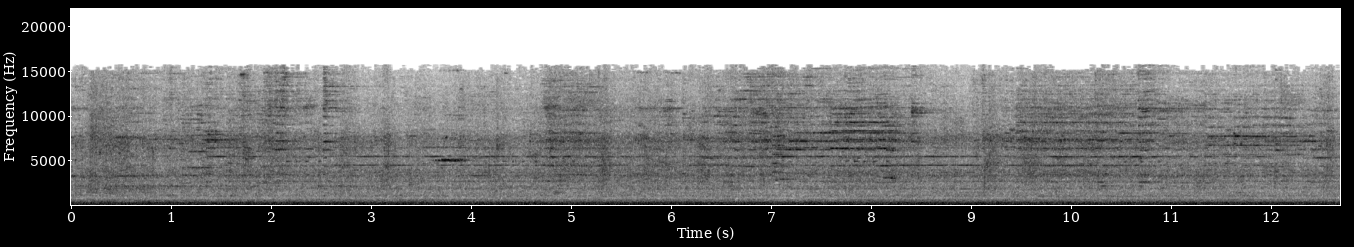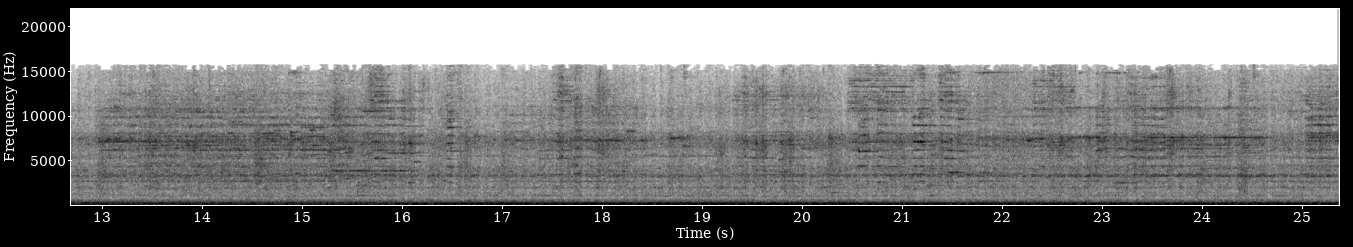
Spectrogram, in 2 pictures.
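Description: Steel wheels clatter and roll along the rails.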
